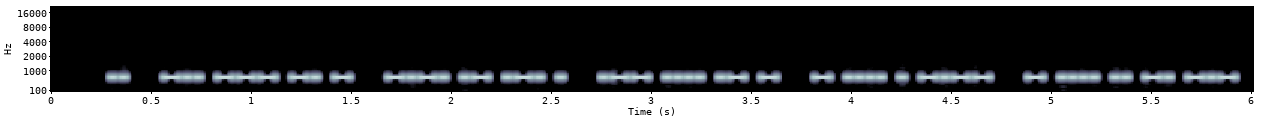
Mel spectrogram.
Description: Morse code, heard as a keyed tone, about 46 wpm, 700 Hz. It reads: I DONT CARE WHAT THEY THINK
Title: Sentences from Top 1000 Words - Review Part 1 - 45wpm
